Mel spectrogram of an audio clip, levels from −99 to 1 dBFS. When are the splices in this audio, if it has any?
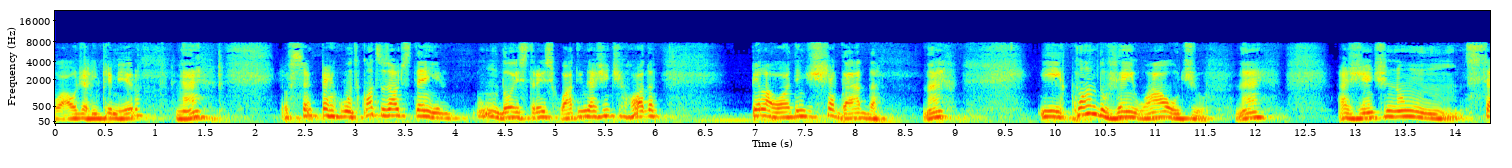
2.2 s

